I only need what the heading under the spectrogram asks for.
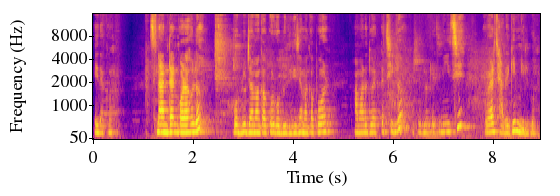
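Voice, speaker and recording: A hoarse woman filming a casual home vlog, coaxing and chatting with her small child. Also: mid-range voice, little pitch movement, fairly quick, pauses often, darkish tone, a little hiss or hum. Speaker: mother and vlogger. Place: indoors at home.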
